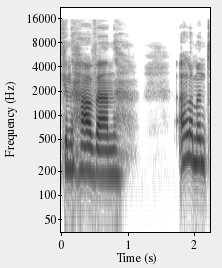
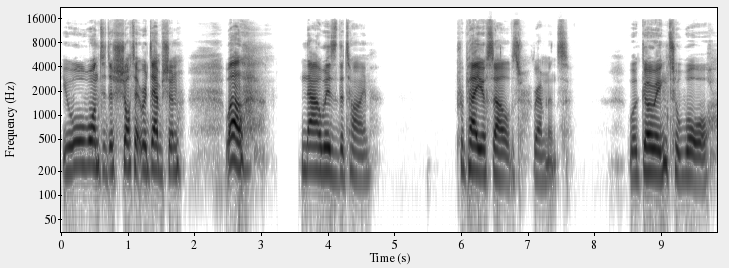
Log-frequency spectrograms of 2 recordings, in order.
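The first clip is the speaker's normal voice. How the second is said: loud, building war speech with a big shout on Well; rallying cry; 8 dB louder than usual. Acted. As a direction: rouse the troops to fight. Leader rallies troops before war.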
